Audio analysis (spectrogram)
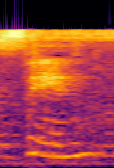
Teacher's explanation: So this sound is nasal. So this one becomes a nasalized vowel. Because of its environment.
